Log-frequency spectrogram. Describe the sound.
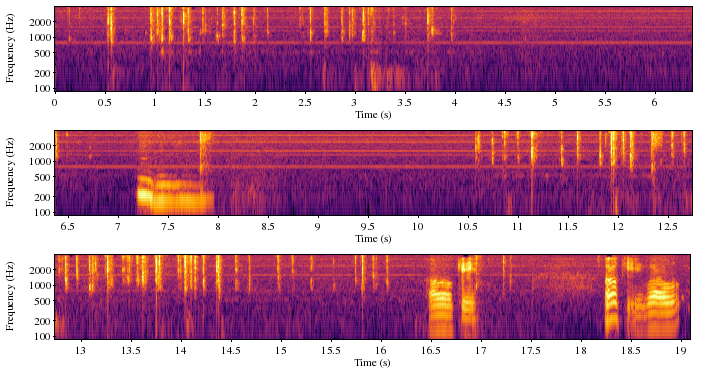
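Rapid clicking of a computer keyboard in uneven bursts, close and fairly clear, over a steady electrical hum, with a couple of short voice-like sounds breaking in.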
